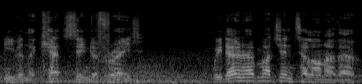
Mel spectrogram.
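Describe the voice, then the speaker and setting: An actor playing a matter-of-fact alien lookout soldier in a video game, with a blunt, dry manner. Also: male voice, fairly low pitch, lively intonation, a little fast, lightly acted. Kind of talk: dramatic game dialogue. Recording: clear noisy outdoor ambience behind.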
